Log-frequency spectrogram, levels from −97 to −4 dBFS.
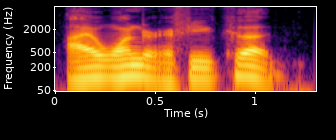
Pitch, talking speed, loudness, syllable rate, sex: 100 Hz, 230 wpm, -15 LUFS, 5.7 syllables/s, male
